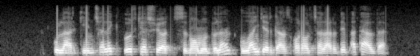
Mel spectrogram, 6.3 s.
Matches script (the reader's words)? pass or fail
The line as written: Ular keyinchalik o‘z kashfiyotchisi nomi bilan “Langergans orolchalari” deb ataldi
pass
